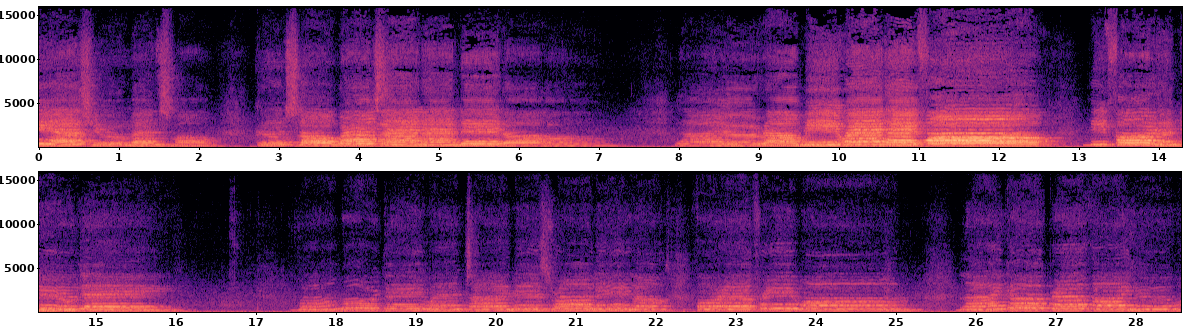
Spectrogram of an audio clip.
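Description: Mixed-voice choir singing unaccompanied in several parts, in phrases with short breaks between them. It swells to its loudest a little before the middle, then carries on more softly.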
